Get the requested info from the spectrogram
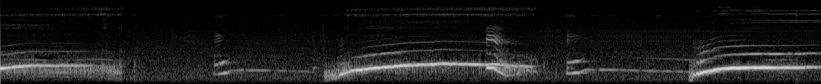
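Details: Chihuahuas Ace and Oscar howl indoors. Ace howls when he can't find his mom, and the brown Oscar is starting to pick up the skill. Long, smooth, mid-pitched tones rise and then hold steady, with short breaks and brief yelps between them.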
